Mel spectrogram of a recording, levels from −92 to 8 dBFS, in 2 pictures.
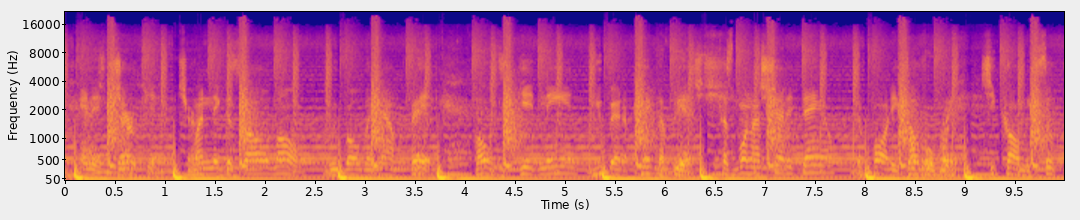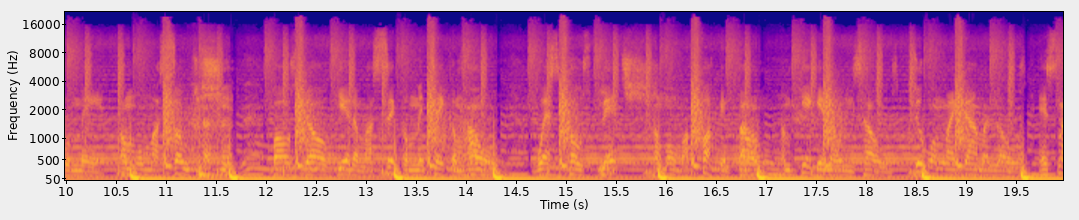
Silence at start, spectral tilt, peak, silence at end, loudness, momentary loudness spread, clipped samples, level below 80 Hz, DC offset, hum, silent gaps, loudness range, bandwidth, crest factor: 0 s; -4 dB/octave; 0 dBFS; 0 s; -11 LUFS; 4 LU; 0.4%; -14 dBFS; under 0.1%; none; none; 1 LU; 20 kHz; 10 dB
